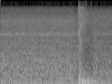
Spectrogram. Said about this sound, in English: Wow, look at that landing burn there.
